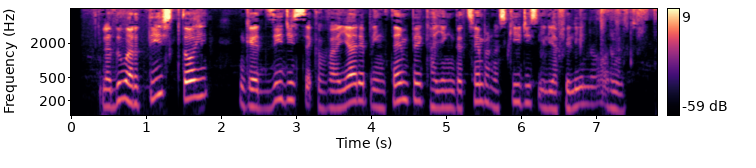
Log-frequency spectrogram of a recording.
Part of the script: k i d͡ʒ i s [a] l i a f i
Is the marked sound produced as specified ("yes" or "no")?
no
